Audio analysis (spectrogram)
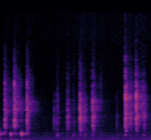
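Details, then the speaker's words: Used Asus ROG Ally X handheld: crisp, quick button clicks in small bursts with no rattle or mushiness; buttons tactile and responsive, normal. "The buttons and stuff seem nicer."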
